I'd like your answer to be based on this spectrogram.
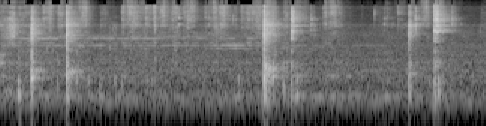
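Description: Horsegram dosa batter being mixed with a spoon in a vessel, irregular metallic knocks and clinks against the rim over soft scraping, fairly faint and close, no voices.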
